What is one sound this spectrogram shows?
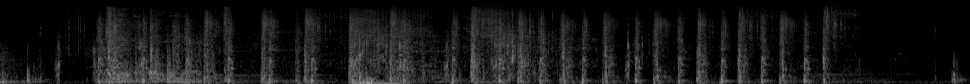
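A battle rages with rapid hits, zaps and crackling blasts.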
